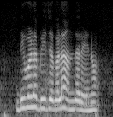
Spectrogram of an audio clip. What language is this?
Kannada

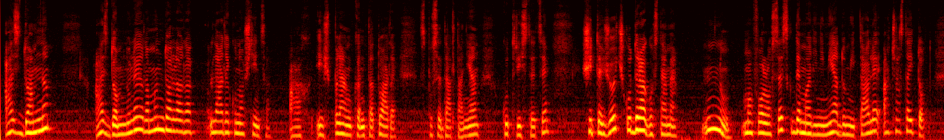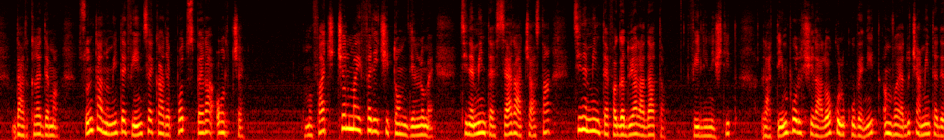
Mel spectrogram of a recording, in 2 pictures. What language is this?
Romanian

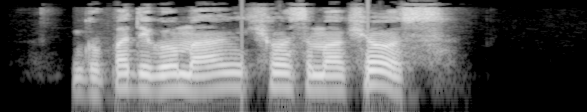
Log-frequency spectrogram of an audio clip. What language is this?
Balti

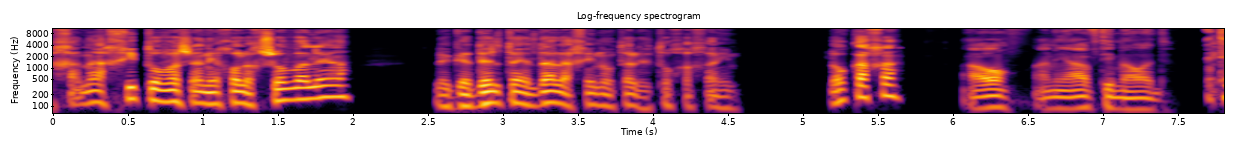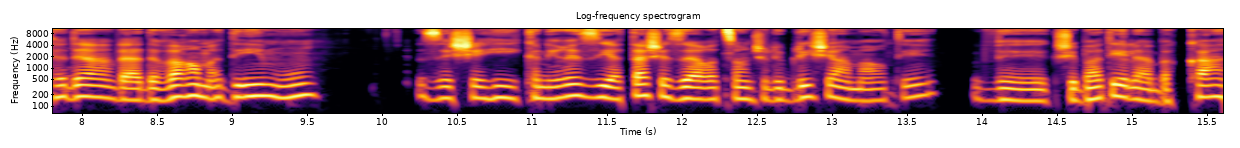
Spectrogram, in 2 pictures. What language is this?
Hebrew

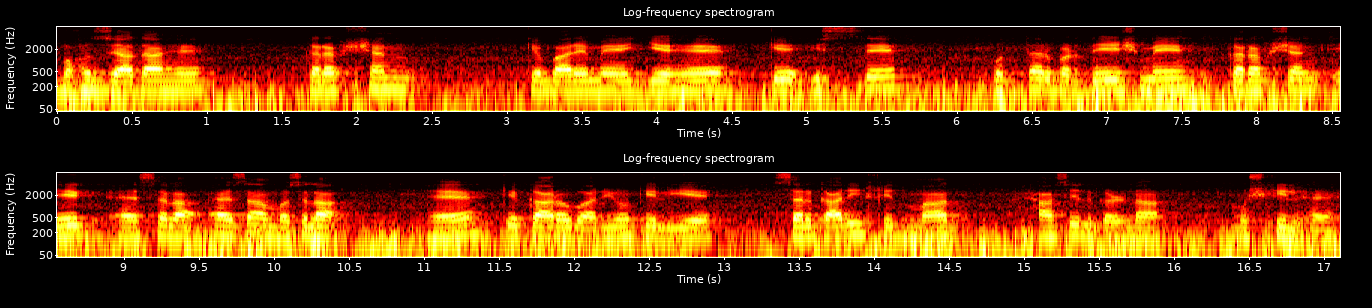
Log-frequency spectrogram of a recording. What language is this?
Urdu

